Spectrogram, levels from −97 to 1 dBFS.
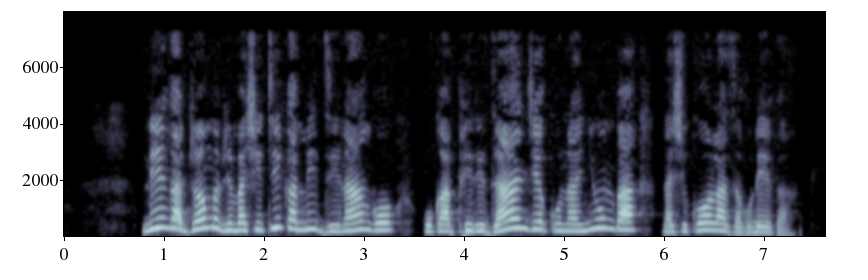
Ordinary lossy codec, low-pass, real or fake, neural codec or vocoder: MP3, 64 kbps; 7.2 kHz; real; none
